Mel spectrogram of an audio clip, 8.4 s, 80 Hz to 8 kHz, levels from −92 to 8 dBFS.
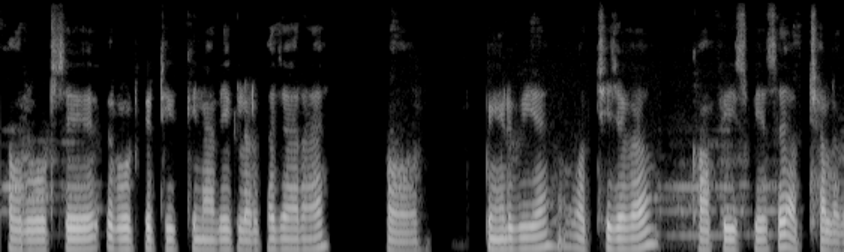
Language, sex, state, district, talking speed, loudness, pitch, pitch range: Hindi, male, Uttar Pradesh, Deoria, 185 wpm, -24 LUFS, 120 Hz, 115-130 Hz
